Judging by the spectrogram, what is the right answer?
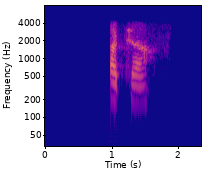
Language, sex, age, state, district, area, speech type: Dogri, female, 45-60, Jammu and Kashmir, Jammu, urban, conversation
